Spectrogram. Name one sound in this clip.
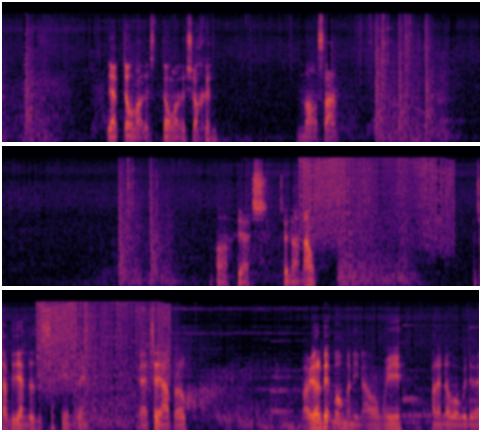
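Gunfire and explosions sound in a video game.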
